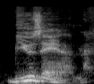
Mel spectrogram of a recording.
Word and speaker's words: Buzan: And we are joined here today with the one and only Buzzan. Busan. How do you say your last name? Buzzanne.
